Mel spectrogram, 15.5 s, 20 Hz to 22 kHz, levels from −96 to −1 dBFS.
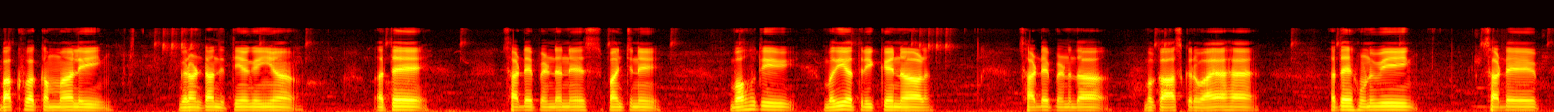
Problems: none marked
